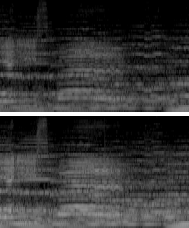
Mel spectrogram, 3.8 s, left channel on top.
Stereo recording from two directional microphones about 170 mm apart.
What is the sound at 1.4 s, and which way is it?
Music, 35° left (ahead or behind).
